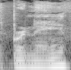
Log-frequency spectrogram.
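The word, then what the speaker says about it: Brené: Brene Brown, I think it's Brene, that's how you pronounce it.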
